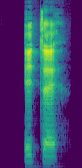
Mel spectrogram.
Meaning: third-person plural imperfect indicative of être
- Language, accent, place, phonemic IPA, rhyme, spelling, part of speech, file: French, France, Lyon, /e.tɛ/, -ɛ, étaient, verb, LL-Q150 (fra)-étaient.wav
